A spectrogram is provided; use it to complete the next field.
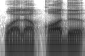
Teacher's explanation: قاف کو موٹا، دال پہ قلقلہ، اور را کو موٹا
